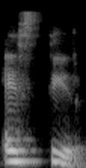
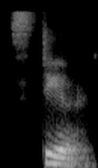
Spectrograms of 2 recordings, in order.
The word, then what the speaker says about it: steer: dirigir sería la traducción y como la pronuncias en en este caso es steer s no es stir porque el sonido en inglés aparece desde la es steer Claro que como hay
